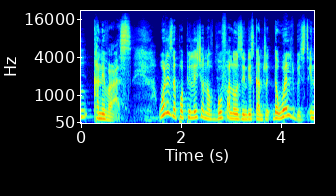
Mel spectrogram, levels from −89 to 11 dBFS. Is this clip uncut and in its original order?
yes; 0 cuts

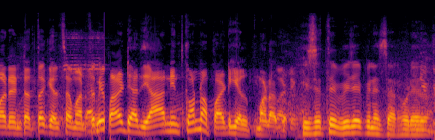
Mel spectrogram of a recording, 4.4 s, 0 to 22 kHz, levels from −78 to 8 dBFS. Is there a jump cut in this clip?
yes; 2 cuts; at 1.1 s, 2.9 s

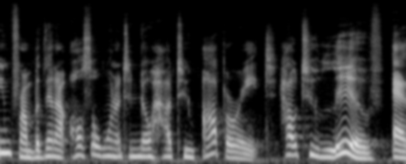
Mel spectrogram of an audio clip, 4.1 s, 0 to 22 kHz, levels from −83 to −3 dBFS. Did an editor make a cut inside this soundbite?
yes; 2 cuts; at 2.0 s, 2.7 s

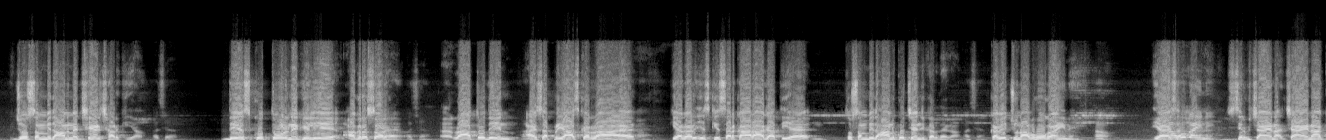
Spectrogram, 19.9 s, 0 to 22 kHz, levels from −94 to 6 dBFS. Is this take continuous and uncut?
yes; 0 cuts

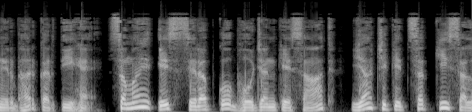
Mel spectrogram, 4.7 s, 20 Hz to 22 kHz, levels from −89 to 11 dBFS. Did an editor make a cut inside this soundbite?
yes; 1 cut; at 1.0 s

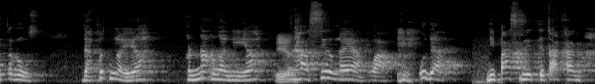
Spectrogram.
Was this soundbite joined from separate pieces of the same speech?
yes; 1 cut; at 4.6 s

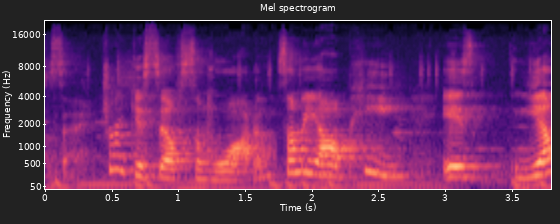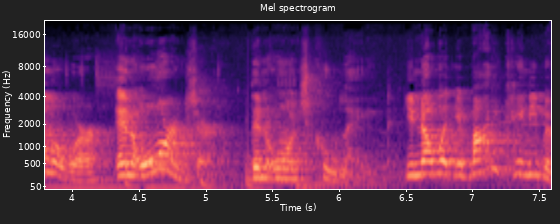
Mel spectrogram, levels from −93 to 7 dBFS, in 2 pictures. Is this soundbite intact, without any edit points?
yes; 0 cuts

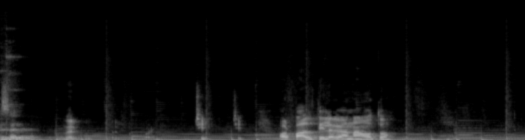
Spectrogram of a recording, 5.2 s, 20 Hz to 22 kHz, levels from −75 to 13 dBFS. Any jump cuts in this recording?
no; 0 cuts

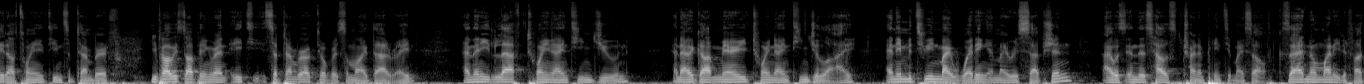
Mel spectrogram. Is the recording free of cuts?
yes; 0 cuts

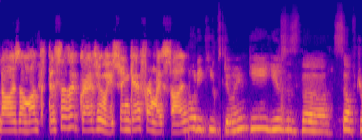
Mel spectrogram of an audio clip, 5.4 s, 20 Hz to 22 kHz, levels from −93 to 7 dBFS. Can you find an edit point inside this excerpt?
yes; 1 cut; at 2.8 s

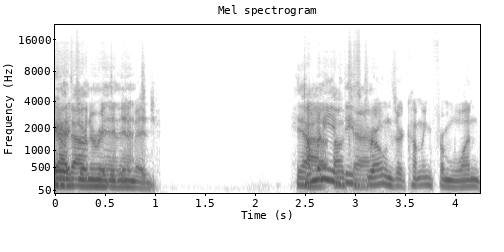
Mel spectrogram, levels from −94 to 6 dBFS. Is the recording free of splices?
yes; 0 cuts

